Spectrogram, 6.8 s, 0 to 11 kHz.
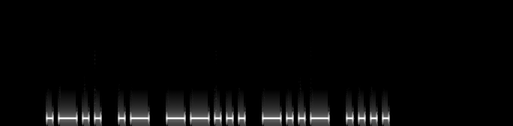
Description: Morse code, heard as a keyed tone, about 15 wpm, 700 Hz. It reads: LA7XH
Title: DXCC-100 Call Signs - 5 Characters - Repeated 3x - 15wpm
